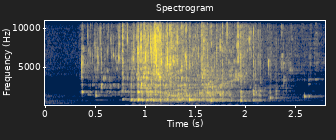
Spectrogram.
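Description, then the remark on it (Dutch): A lukewarm mixture of egg, sugar, cocoa, cornstarch and milk is poured back into a small pan of milk. The steady trickling pour swells after a soft start, holds for about two seconds, then tapers off. No one speaks. “Nou, als ik dan uiteindelijk een lauwwarm mengsel heb gekregen, dan giet ik dat terug”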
